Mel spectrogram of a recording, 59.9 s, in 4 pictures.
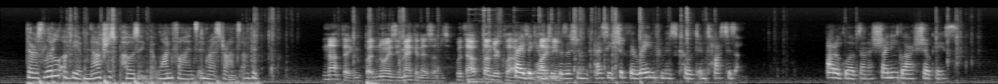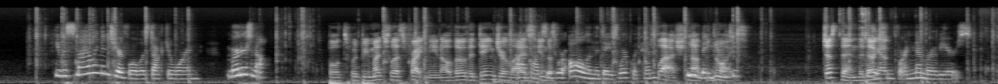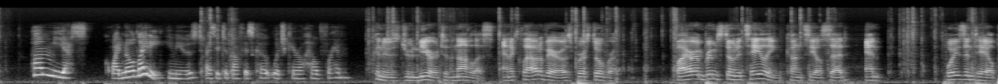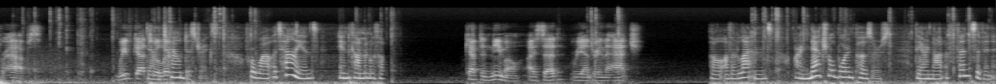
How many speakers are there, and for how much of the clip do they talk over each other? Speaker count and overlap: three, about 7%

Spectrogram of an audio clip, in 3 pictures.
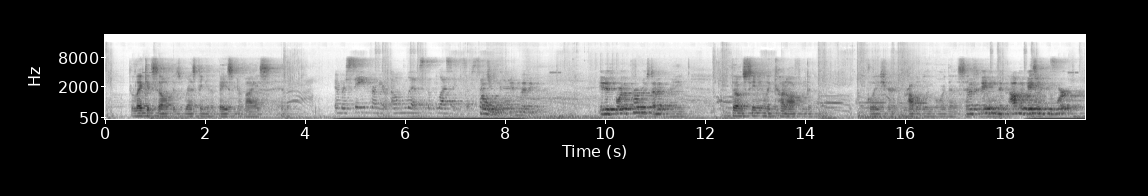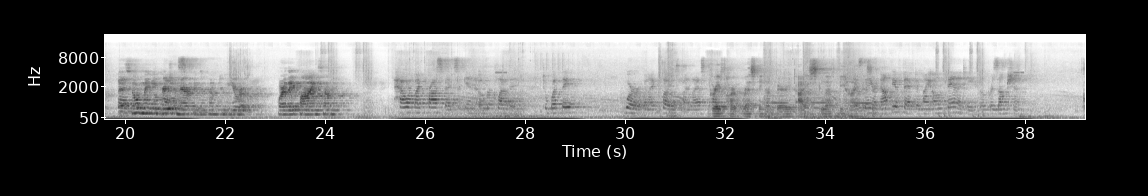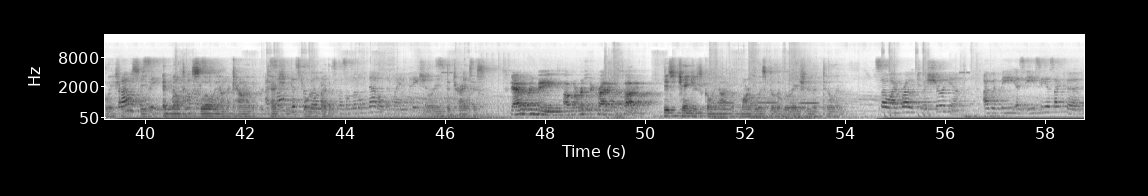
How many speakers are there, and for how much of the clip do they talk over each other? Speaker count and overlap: three, about 21%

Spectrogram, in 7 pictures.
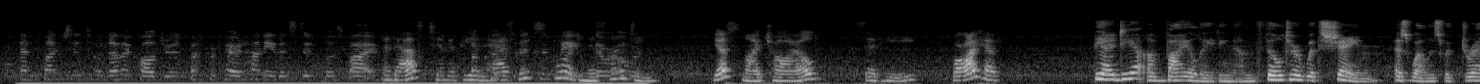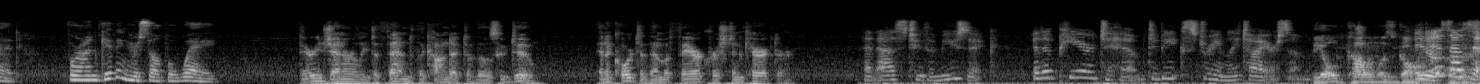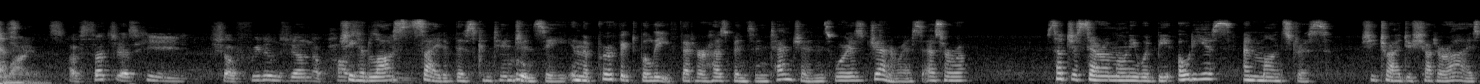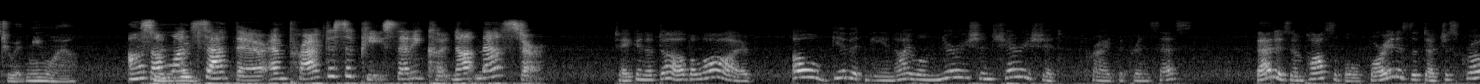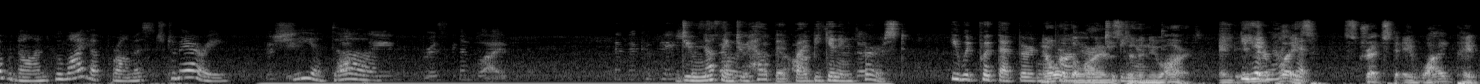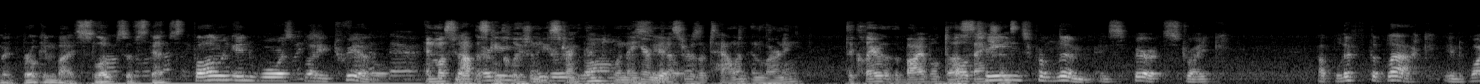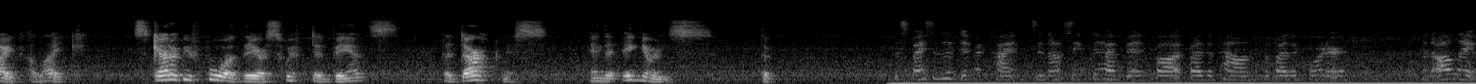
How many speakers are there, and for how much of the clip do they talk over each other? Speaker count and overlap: seven, about 20%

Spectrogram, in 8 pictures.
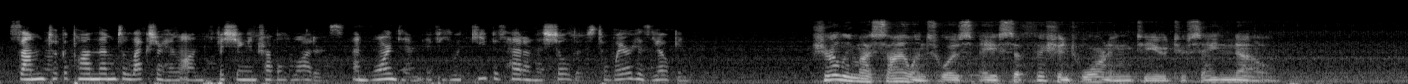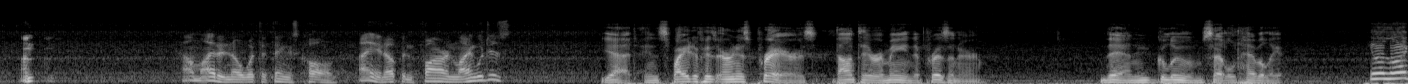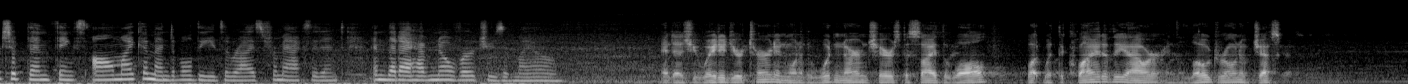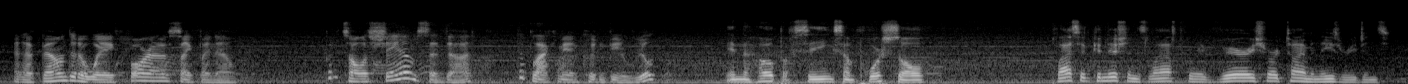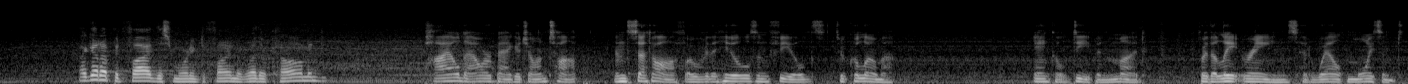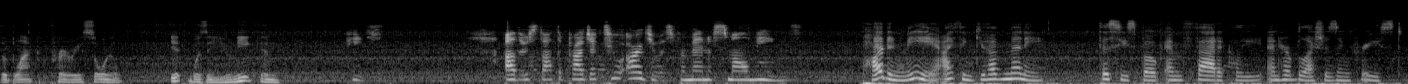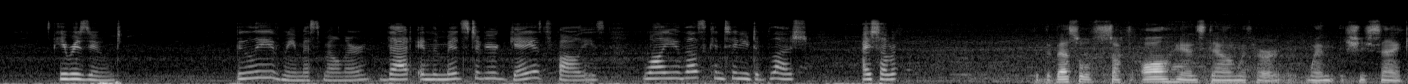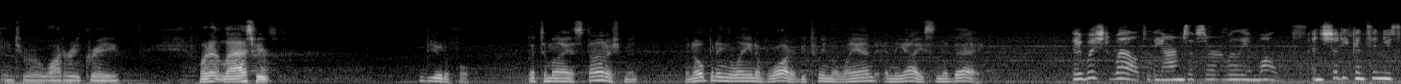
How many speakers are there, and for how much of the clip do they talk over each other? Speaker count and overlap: ten, no overlap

